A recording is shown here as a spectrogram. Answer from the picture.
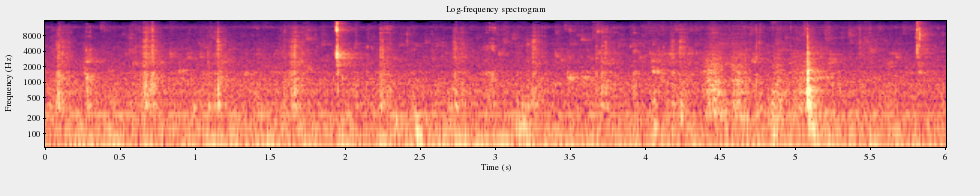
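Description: A person eating with her hands: soft wet chewing and mouth sounds with scattered small clicks and taps, the sharpest about five seconds in.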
